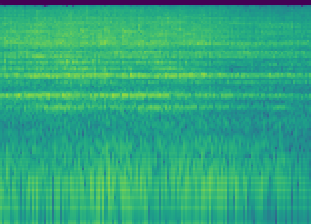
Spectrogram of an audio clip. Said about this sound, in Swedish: Frida tar stenen och börjar rulla. Snart uppstår ett dovt mullrande som hörs lång väg.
